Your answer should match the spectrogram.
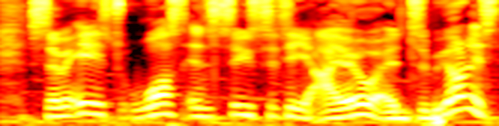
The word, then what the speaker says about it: Sioux City: Thanks for the guy who did say or told me how to pronounce Sioux City. So it was in Sioux City, Iowa, and to be honest, the crowd was so dead.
